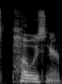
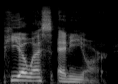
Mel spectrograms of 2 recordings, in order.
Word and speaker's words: Posner: is Posner p-o-s-n-e-r and people often say Posner I don't particularly care because you just get used to it but yeah it would be nice if people said it right I'd say it's like the rapper like the bad rapper Mike Posner no relation maybe your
